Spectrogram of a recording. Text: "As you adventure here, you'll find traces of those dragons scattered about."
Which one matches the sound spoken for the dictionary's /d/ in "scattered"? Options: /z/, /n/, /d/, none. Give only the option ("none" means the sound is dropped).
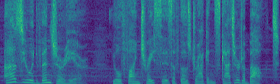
/d/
